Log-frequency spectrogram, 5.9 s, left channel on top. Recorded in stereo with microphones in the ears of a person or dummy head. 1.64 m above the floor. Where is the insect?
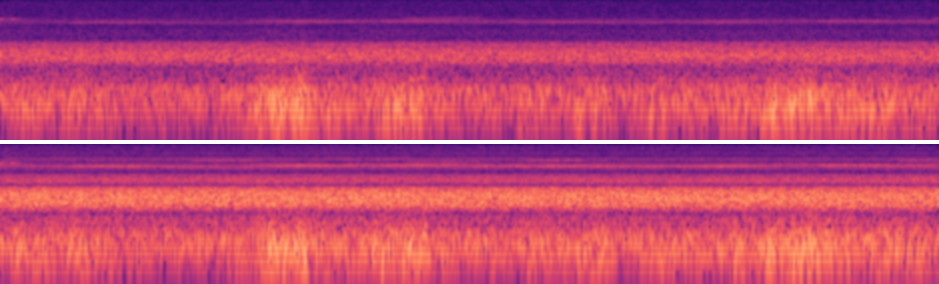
65° right (ahead or behind).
